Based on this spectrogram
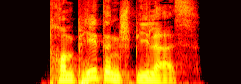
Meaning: genitive of Trompetenspieler
- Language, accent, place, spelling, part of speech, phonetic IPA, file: German, Germany, Berlin, Trompetenspielers, noun, [tʁɔmˈpeːtənˌʃpiːlɐs], De-Trompetenspielers.ogg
